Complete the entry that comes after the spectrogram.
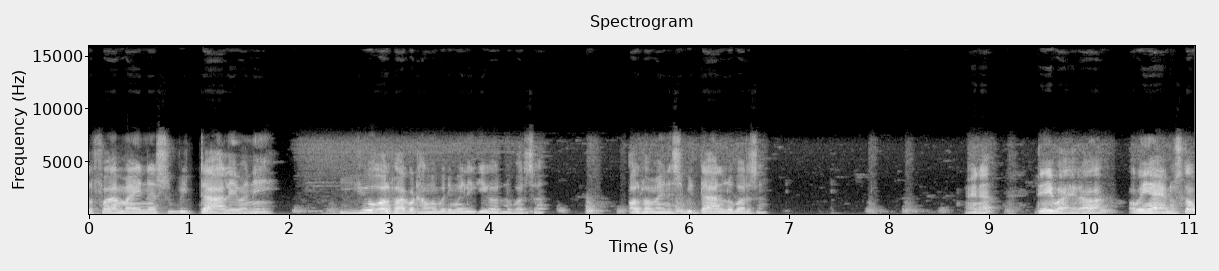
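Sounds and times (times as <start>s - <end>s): man speaking: 0.0s - 4.6s, 5.4s - 6.8s, 8.8s - 11.0s.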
